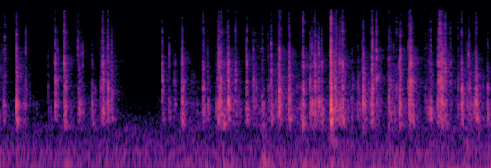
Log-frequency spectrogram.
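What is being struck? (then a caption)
Plastic computer keyboard. Fingertips of both hands type fast taps on a full-size plastic typewriter-style computer keyboard with round retro peach and cream keycaps, lying on a white cloth. Quick, dry plastic clicks come in rapid runs, with a short pause near the one-second mark, over a steady low hum.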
